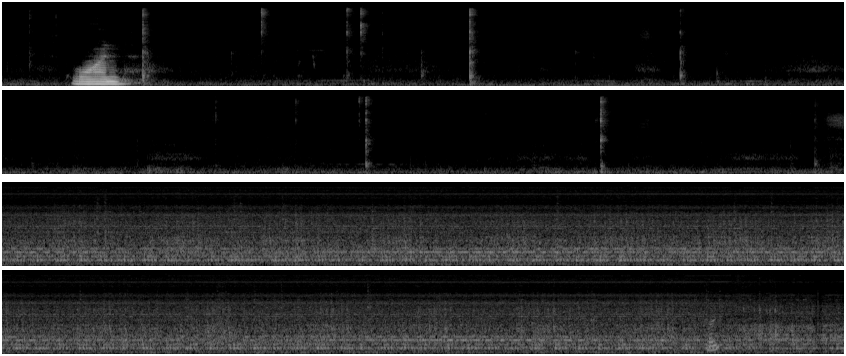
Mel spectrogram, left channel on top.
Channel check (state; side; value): different; both; correlation 0.00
